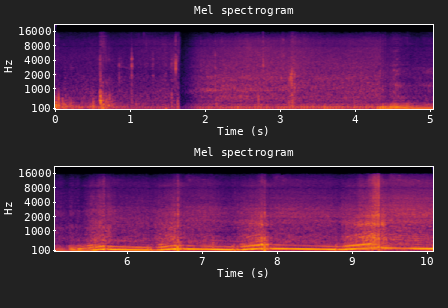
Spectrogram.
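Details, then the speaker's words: Vauxhall engine free-revved while stationary, recorded from outside: several sharp revs dropping back cleanly with crisp exhaust pops and flutter on each lift-off; normal healthy revving. "Whoa, naughty. Nice bit of flutter. Fucking sick that, man. You can hear the exhaust pop and then get flutter around the front."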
